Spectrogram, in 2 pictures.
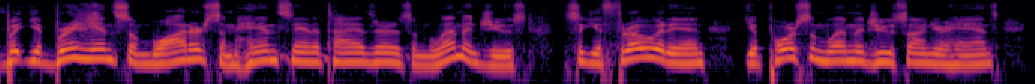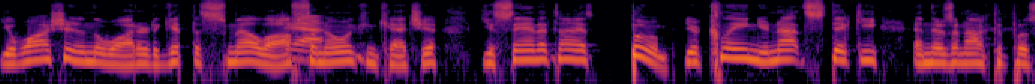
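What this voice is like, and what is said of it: Put-on New York accent. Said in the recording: “I'm giving him a New York accent.”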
